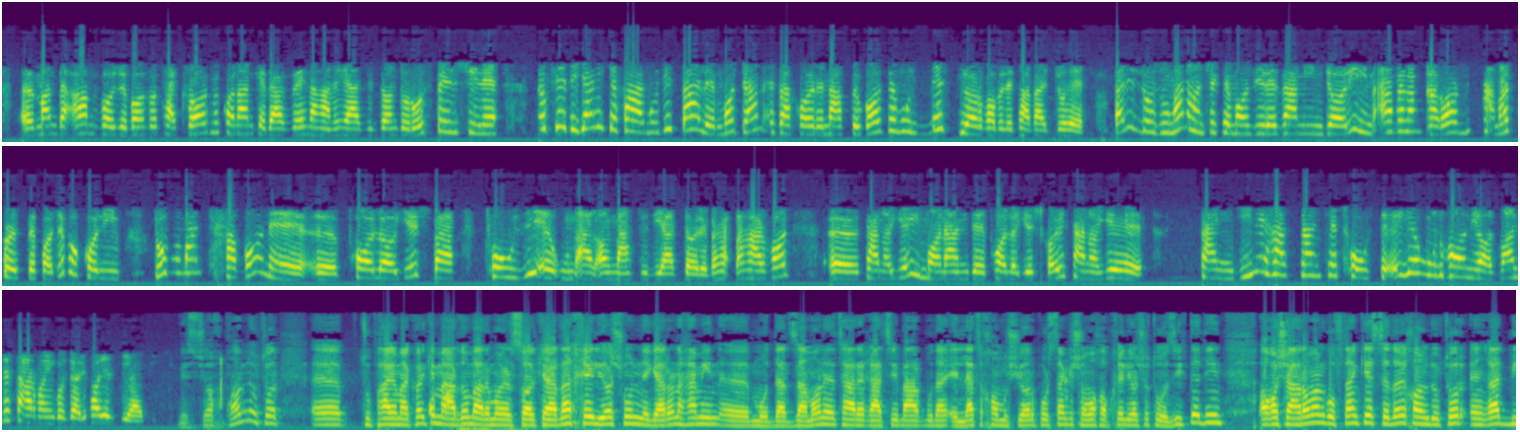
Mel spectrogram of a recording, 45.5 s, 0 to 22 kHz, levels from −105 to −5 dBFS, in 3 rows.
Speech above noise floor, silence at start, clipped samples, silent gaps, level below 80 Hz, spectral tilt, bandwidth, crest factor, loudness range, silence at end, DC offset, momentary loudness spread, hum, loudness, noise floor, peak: 22 dB; 0.2 s; under 0.1%; none; -46 dBFS; -5 dB/octave; 11.5 kHz; 14 dB; 4 LU; 0 s; under 0.1%; 8 LU; none; -13 LUFS; -35 dBFS; 0 dBFS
